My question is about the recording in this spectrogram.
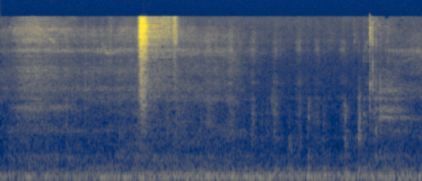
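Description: Quiet handling of a brass valve core removal tool by leather-gloved hands as its valve is turned and the core is drawn out: faint rubbing, with one brief hiss about a second and a half in, over a low steady rumble.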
